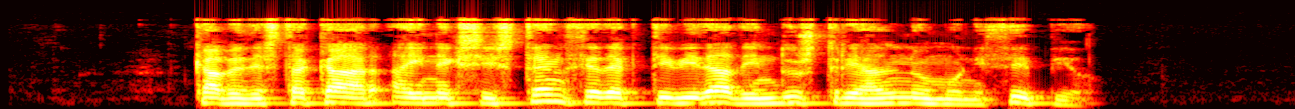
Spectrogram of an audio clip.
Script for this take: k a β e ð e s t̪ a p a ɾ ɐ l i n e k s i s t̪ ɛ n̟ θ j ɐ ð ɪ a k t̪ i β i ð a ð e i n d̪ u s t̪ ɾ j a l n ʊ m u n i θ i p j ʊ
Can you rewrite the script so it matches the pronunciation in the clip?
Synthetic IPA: k a β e ð e s t̪ a k a ɾ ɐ i n e k s i s t̪ ɛ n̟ θ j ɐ ð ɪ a k t̪ i β i ð a ð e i n d̪ u s t̪ ɾ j a l n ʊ m u n i θ i p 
